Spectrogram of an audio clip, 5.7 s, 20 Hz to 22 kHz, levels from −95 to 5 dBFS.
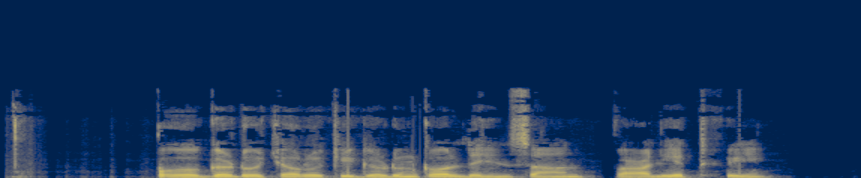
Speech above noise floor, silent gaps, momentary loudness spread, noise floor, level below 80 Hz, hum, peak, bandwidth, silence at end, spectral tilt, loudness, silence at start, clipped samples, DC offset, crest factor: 48 dB; none; 7 LU; -65 dBFS; -50 dBFS; none; 0 dBFS; 11.5 kHz; 0.6 s; -5.5 dB/octave; -17 LUFS; 0.1 s; under 0.1%; under 0.1%; 18 dB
